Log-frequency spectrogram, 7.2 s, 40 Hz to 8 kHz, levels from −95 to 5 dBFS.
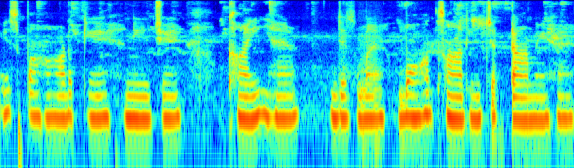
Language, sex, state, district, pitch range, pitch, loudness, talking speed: Hindi, female, Rajasthan, Bikaner, 190-205 Hz, 195 Hz, -20 LUFS, 90 wpm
